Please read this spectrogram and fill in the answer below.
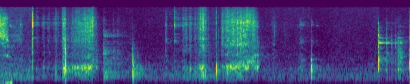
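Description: Chef's knife slicing a ginger root into coins on a wooden cutting board: about eight sharp, irregularly spaced knocks as the blade strikes the board, with short scraping rasps as it cuts through the root.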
